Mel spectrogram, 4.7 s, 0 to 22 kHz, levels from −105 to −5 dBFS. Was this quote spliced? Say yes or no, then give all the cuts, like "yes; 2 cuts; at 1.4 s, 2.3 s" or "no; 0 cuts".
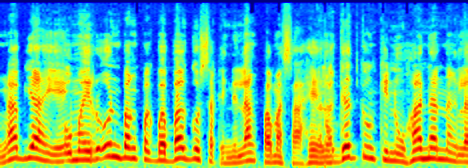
yes; 1 cut; at 3.3 s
